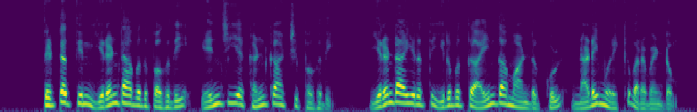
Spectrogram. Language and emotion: Tamil, neutral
